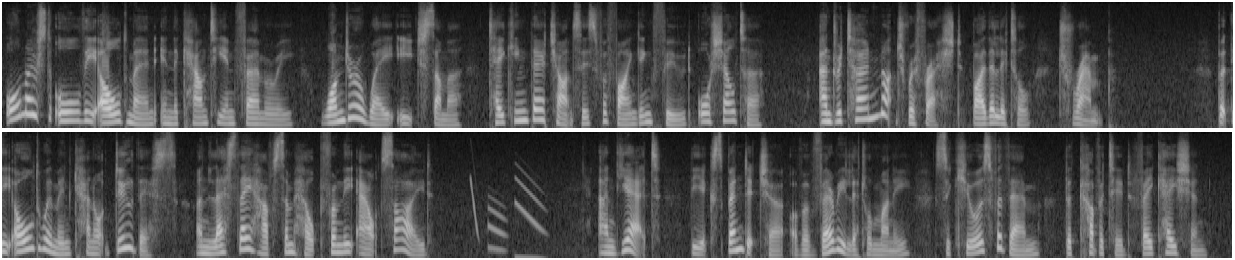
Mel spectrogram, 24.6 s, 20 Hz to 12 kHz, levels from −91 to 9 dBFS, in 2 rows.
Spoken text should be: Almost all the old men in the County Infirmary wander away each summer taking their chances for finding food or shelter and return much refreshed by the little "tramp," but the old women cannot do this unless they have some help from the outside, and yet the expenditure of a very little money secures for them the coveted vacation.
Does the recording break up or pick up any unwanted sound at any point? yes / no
yes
